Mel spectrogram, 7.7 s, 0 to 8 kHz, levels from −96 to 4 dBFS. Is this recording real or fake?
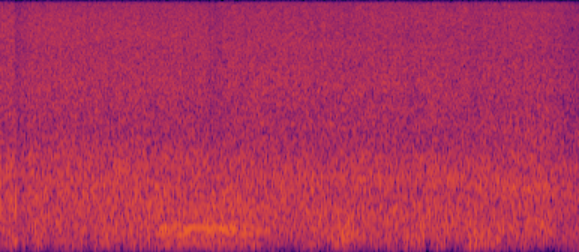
real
